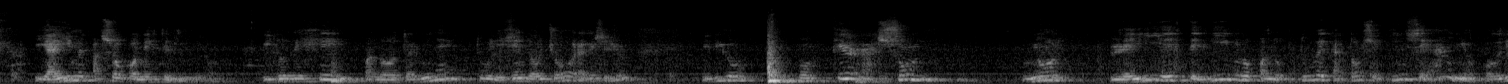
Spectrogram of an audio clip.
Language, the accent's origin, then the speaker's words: Spanish; Tucumán, Argentina; yo soy médico tucumano y ese apellido es recontra tucumano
